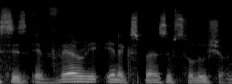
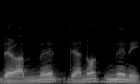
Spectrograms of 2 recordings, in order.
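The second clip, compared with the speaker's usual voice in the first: plain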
